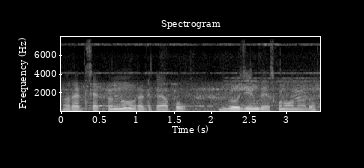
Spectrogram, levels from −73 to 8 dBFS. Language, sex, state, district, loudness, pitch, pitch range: Telugu, male, Andhra Pradesh, Manyam, -17 LUFS, 135 Hz, 125-145 Hz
